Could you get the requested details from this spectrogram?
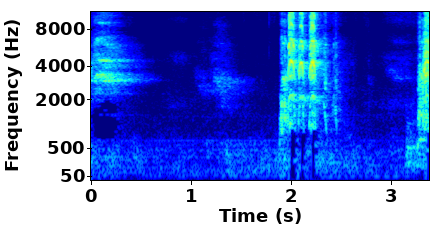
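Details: Captive parrots, hungry at feeding time, give harsh, buzzy rasping squawks: a fading screech at the start, then a loud burst of rapid scratchy notes near the middle and another at the end, with quiet gaps between.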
